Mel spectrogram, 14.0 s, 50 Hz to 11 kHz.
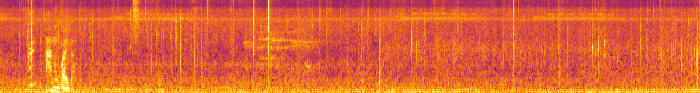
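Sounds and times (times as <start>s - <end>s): wood crackling and snapping: 0.0s - 14.0s.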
